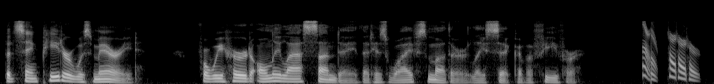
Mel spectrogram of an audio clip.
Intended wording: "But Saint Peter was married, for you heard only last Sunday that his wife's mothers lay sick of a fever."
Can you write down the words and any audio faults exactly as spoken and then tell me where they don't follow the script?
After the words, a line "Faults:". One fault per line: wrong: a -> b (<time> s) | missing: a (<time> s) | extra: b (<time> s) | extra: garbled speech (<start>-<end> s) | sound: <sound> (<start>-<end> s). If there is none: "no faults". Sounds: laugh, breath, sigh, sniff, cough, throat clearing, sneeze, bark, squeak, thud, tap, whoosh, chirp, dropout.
"But Saint Peter was married, for we heard only last Sunday that his wife's mother lay sick of a fever."
Faults:
wrong: you -> we (2.1 s)
wrong: mothers -> mother (4.3 s)
sound: chirp (6.4-7.0 s)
